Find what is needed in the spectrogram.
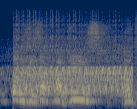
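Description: Police SUV's electronic siren sounding a rapid, pulsing warble. It starts abruptly a moment in and cuts off sharply near the end.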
